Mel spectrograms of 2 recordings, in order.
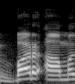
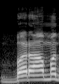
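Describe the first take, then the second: First: The two parts are said separately, with a break. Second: The r runs straight into the long vowel. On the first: The speaker calls it wrong. "ये बर आमद नहीं होता" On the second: The speaker calls it right. "क्या बरामद होता है"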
